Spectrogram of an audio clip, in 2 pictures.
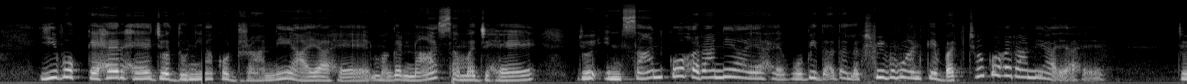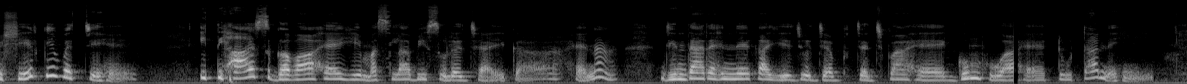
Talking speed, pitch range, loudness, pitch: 150 wpm, 200-295 Hz, -23 LUFS, 250 Hz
